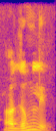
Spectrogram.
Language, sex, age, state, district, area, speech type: Assamese, male, 30-45, Assam, Jorhat, urban, spontaneous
